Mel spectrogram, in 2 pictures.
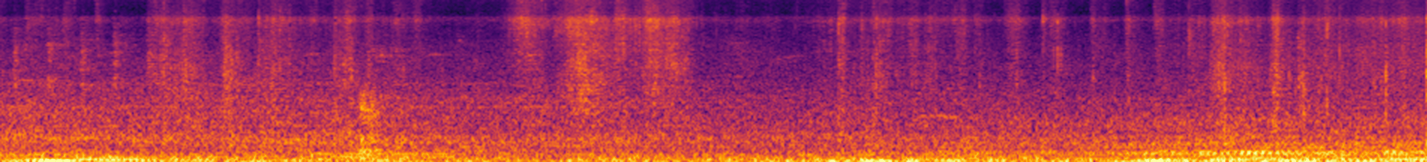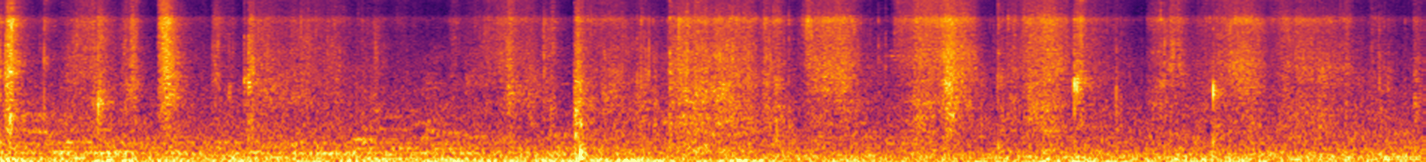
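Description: Hands pressing and scooping potting soil into a black plastic polybag, with soft rustling and crinkling of the plastic and a few sharp clicks from about halfway in, over a steady low hum.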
